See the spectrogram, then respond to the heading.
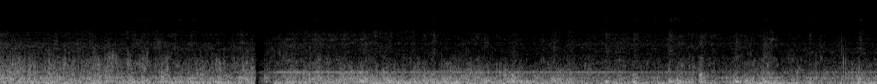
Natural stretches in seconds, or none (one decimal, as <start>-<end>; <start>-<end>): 0.0-1.1; 5.4-6.9; 8.4-8.8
